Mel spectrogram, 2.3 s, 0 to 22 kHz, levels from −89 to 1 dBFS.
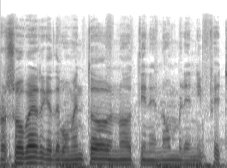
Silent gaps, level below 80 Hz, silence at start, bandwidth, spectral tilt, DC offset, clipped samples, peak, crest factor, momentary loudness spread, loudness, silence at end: none; -30 dBFS; 0 s; 15 kHz; -6 dB/octave; under 0.1%; under 0.1%; -4 dBFS; 16 dB; 8 LU; -22 LUFS; 0 s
